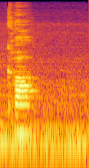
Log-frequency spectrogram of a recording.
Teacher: I am not uh saying ca ca means I am stopping it in my throat.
